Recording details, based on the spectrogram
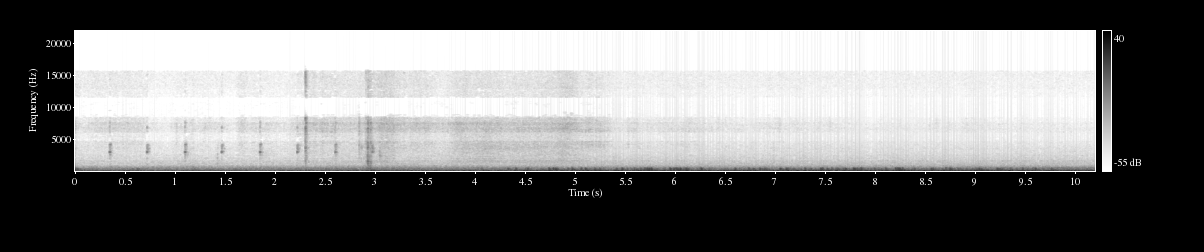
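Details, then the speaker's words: Chevrolet Aveo T300 front brake caliper and pads knocking and rumbling over uneven roads, silent on smooth roads; the noise stops when the brake is pressed. The caliper visibly moves; unclear whether the guide bolts or the whole assembly need replacing. "вот видите суппорт гуляет вот эта есть этот стук или вот эти вот болты направляющие менять или всю конструкцию в целом не знаю"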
